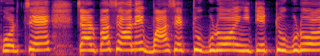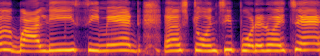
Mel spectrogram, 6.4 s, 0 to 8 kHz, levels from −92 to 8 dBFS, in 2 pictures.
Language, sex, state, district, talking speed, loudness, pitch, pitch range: Bengali, female, Jharkhand, Jamtara, 120 wpm, -10 LUFS, 325 Hz, 300-340 Hz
